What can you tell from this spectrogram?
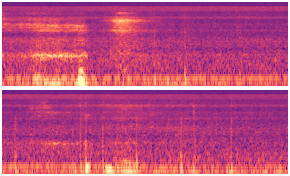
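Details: Sleeping Boxer dog Rex, dreaming, gives a wheezy snort and quiet low snoring breaths, one sharp snuffle near the start and another short burst toward the end, in a quiet room with a steady low hum.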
